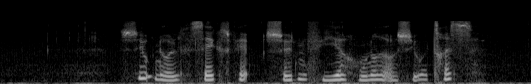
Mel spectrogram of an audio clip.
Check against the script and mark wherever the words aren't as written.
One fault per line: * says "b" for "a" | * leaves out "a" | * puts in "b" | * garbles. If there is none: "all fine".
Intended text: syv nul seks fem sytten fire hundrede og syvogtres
all fine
